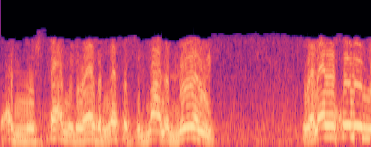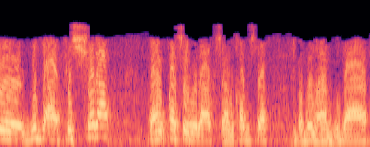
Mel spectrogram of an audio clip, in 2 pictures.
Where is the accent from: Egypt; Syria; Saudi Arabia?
Syria; فأخرجهم كما يقولون عندنا في الشام بهرك بالك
